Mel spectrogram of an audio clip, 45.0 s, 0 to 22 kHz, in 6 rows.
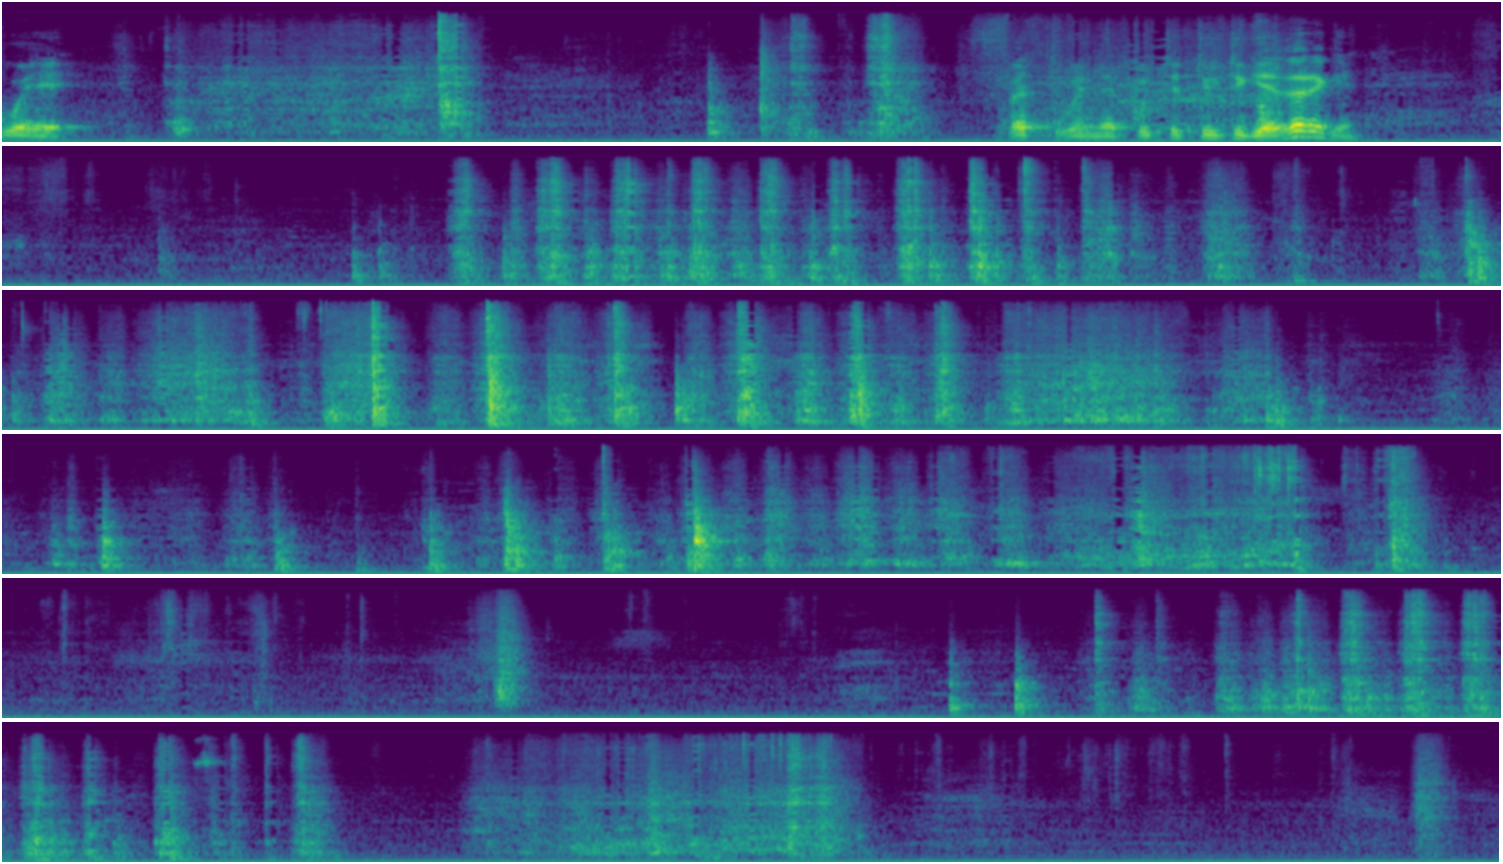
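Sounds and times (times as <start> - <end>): hand plane rasping on wood: 0.8 - 2.4, 3.8 - 6.5, 9.7 - 14.0, 14.7 - 21.6, 24.6 - 29.1, 35.4 - 39.2, 39.8 - 41.8.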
